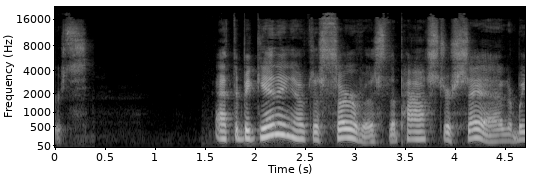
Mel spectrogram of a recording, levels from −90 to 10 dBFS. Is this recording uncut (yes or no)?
no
